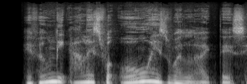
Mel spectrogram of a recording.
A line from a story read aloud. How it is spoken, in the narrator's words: he exclaimed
